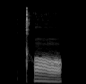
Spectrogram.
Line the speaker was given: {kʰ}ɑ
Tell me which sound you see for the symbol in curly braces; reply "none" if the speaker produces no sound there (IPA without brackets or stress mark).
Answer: kʰ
